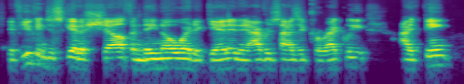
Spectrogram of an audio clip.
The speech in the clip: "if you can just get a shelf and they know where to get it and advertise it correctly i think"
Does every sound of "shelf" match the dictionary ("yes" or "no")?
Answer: yes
